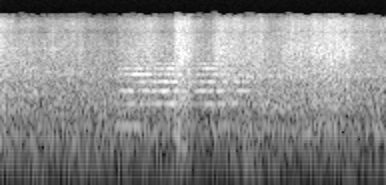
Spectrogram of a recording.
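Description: Plastic packaging rustling as a wrapped item is handled and pulled from a wire display basket, over steady background noise. A steady pitched tone sounds for just under a second a little before the midpoint.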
